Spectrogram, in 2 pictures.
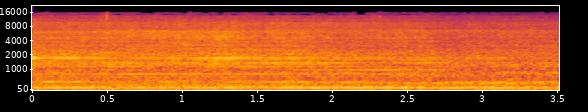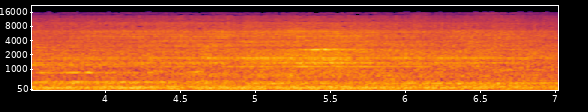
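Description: CSX freight train rolling across a steel girder railroad bridge overhead: a loud, steady rumble of the passing cars.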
